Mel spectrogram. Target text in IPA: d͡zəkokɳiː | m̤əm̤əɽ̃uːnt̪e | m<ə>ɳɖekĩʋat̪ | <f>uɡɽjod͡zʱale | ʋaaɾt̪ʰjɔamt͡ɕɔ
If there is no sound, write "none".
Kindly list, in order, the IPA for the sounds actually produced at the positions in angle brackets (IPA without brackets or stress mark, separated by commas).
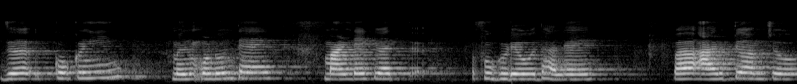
a, f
